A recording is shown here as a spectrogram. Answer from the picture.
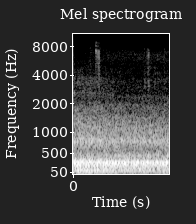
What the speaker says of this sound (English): all these loud cars keep driving by now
